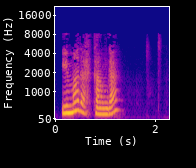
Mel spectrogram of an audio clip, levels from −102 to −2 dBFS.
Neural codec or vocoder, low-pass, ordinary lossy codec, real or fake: codec, 16 kHz in and 24 kHz out, 0.4 kbps, LongCat-Audio-Codec, fine tuned four codebook decoder; 10.8 kHz; MP3, 32 kbps; fake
